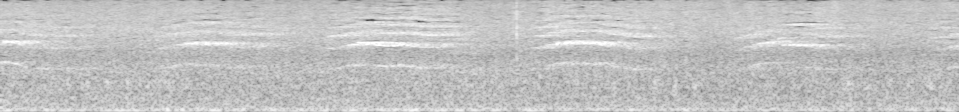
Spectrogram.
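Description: A bird calling: a short, high, arched note repeated about once a second, over a low rumble of wind or movement.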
